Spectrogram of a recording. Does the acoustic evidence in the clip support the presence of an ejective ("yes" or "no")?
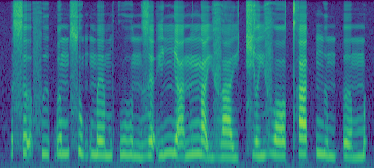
no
